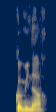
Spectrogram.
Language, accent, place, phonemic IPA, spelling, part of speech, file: French, France, Lyon, /kɔ.my.naʁ/, communard, noun, LL-Q150 (fra)-communard.wav
- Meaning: 1. Communard 2. a drink made from red wine and crème de cassis 3. a kitchen worker who prepares meals for the restaurant staff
